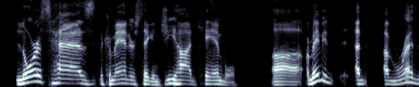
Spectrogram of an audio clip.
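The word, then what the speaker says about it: Jihaad: Norris has the Commanders taking Jihad Campbell, or maybe I've read that I think they want it pronounced Jihad instead of Jihad, which has a different connotation, certainly.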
